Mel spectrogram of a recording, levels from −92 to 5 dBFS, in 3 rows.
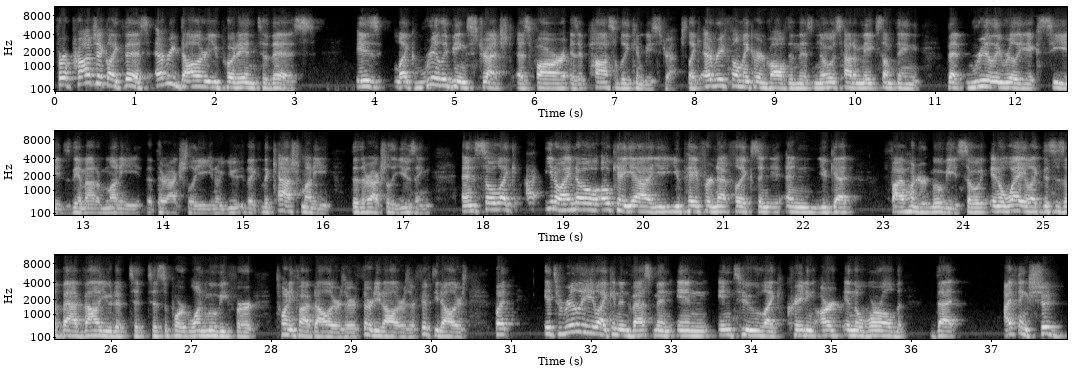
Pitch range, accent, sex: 135-165 Hz, American, male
